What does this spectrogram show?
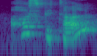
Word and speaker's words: hospital: steps of learning Spanish yeah so we don't pronounce it so hotel we say hotel uh hospital we say Hospital yeah so again for the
